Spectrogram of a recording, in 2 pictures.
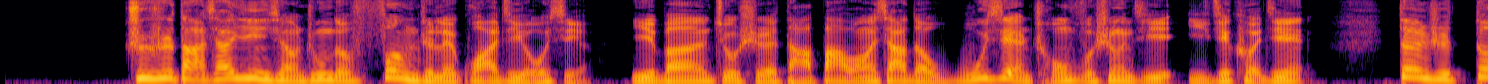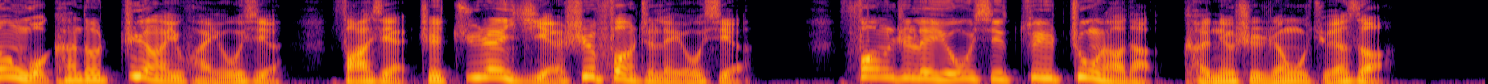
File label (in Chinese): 素人主播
